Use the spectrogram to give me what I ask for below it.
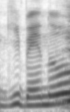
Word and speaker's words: Gimeno: Lots of people say Gimeno, but it's Rimeno, I think.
